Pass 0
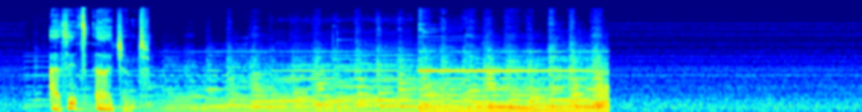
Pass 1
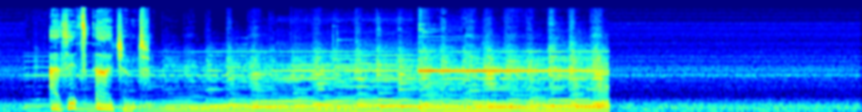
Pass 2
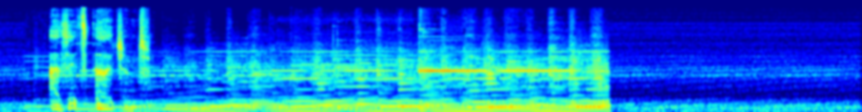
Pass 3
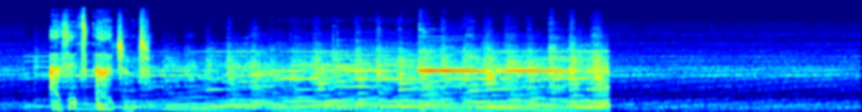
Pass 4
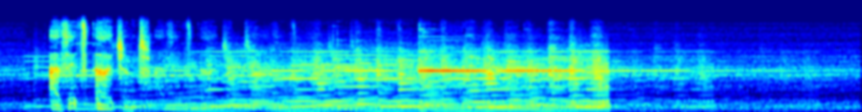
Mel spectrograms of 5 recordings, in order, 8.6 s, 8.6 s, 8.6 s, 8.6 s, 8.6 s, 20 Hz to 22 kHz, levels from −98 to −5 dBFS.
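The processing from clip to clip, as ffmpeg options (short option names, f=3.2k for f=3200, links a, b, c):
-filter_complex "[0:a]firequalizer=gain_entry='entry(250,0);entry(590,-23);entry(1400,4)':delay=0.05:min_phase=1,acrossover=split=270|630|6300[a][b][c][d];[a]acompressor=threshold=-41dB:ratio=6[e];[e][b][c][d]amix=inputs=4:normalize=0,volume=2.5dB"
-filter_complex "[0:a]asplit=2[a][b];[b]adelay=3.7,afreqshift=1.1[c];[a][c]amix=inputs=2:normalize=1"
-af "bandpass=f=1.8k:t=q:w=0.62:csg=0,volume=6.5dB"
-af "aecho=1:1:1050|2100|3150:0.119|0.0392|0.0129,aresample=22050,aresample=44100"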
